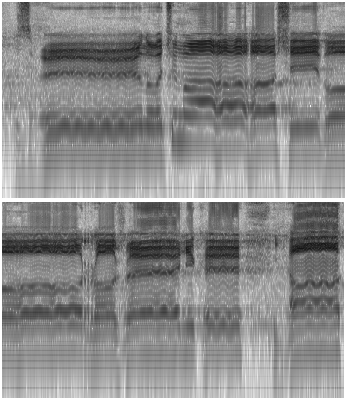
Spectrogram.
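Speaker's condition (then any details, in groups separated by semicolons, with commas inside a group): No condition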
